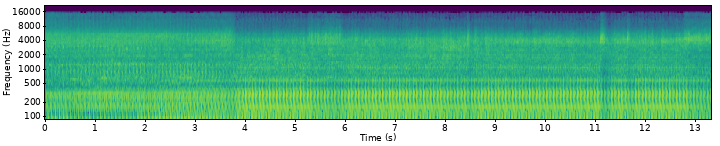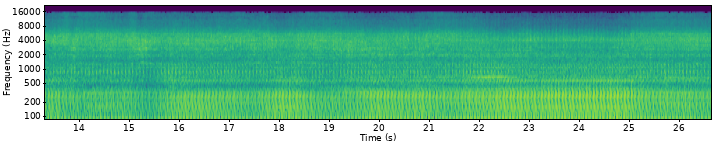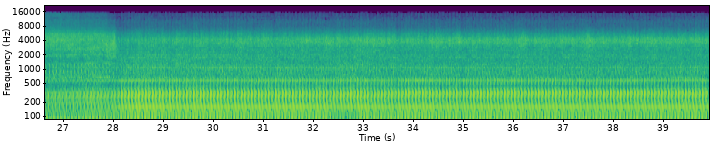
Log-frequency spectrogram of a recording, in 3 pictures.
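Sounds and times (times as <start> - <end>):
circular saw blade ripping log: 0.0 - 10.1, 10.8 - 28.4
engine running: 0.0 - 39.9.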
